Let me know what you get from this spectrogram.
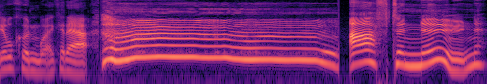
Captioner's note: gasps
